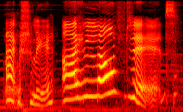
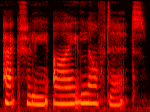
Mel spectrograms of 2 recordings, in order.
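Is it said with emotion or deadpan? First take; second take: emotion; deadpan. First: It is said with some emotion. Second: It is said flat, without emotion.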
